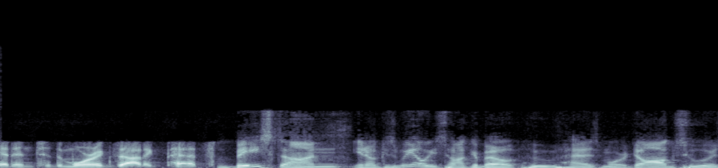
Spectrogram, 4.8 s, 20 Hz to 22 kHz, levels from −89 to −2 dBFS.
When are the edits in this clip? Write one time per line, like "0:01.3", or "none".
0:01.4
